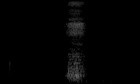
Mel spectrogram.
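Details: Sneezing with a breathy build-up, induced with chikni (F): a faint breath, a pause, then one strong hissing sneeze burst in a quiet room.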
